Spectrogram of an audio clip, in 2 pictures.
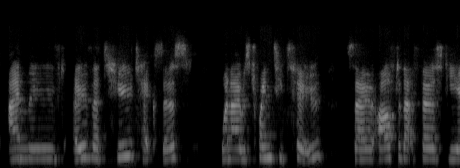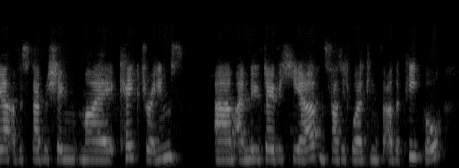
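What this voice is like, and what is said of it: English London-area accent. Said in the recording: “as you can probably hear by the accent, I am originally from England and from the London area ... my accent has slightly diminished just a tiny bit by being in Texas”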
